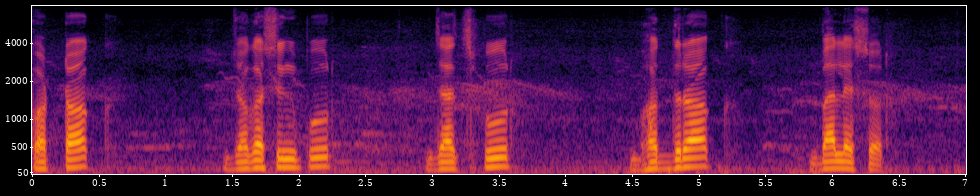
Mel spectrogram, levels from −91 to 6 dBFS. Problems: constant background noise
